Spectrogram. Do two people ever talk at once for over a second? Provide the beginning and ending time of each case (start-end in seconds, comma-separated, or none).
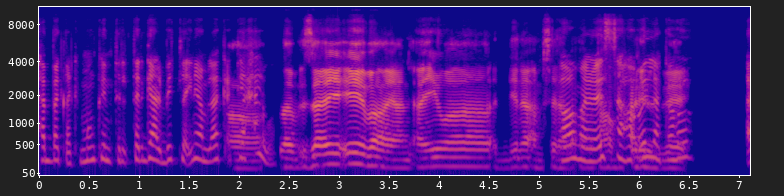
5.2-6.5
